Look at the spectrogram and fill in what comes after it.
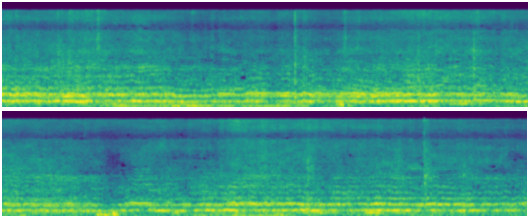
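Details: Dense, unbroken drone from busy worker honey bees at a feral colony, two clear stacked humming tones sustained throughout with faint flickering texture above.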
